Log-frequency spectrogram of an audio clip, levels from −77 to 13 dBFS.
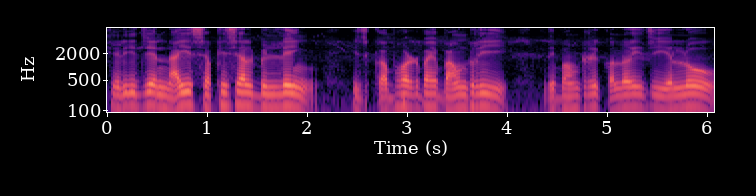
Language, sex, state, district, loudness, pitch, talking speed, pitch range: English, male, Odisha, Malkangiri, -20 LUFS, 120 Hz, 150 wpm, 110-125 Hz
